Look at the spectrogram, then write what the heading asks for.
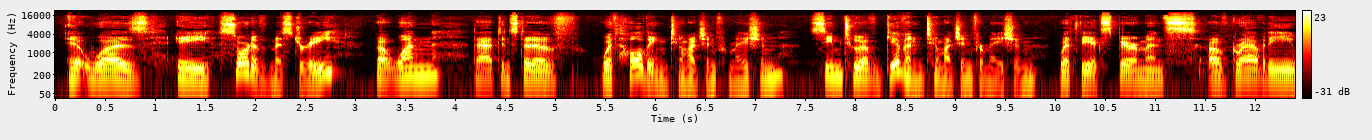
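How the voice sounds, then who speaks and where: A man giving a prepared spoken review in a measured, articulate way, as a podcaster sending in feedback. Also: mid-range voice.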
